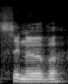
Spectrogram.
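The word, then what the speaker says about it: Synnøve: It's pronounced Synnöve Carlson, apparently.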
